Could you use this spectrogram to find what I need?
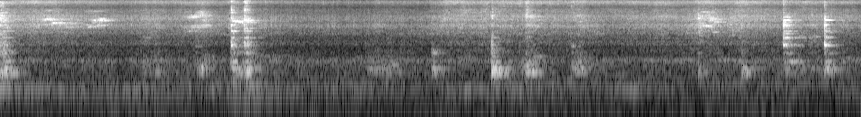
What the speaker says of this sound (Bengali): আমি গ্যাসটা মিডিয়াম সিজনে করে ভেজে নেবো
